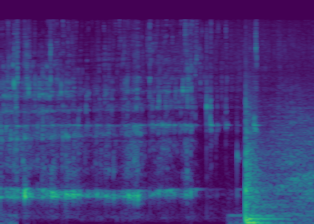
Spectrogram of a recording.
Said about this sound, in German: Wollen Sie irgendwas zu trinken haben? Ja, gerne Wasser. Und Wasser, okay, gieße ich ein. Mal ganz poppig. Poppig, okay, gieße ich ein. Hier, blub, blub, blub, So.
